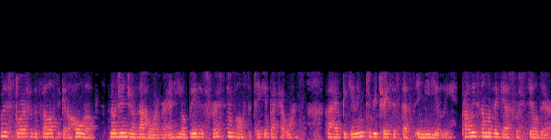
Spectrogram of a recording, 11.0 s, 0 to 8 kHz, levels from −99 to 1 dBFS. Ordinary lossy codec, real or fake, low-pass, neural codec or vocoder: AAC, 16 kbps; real; 7.2 kHz; none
